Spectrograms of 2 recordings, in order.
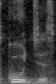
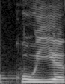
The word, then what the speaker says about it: cuya: Cuyo, cuya, cujos, cujas. Parece cuia, né? Mas a pronúncia varia. Eu opto por falar cuyo, cuya, cujos, cujas. Tem outras pessoas que falam cujo, cuja, cujos, cujas.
